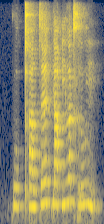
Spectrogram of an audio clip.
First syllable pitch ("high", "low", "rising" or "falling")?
low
